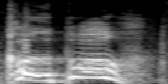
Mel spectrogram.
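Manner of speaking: very high, loud celebration; jubilant cheer. Acted. Parent celebrating child's catch of the ball, jubilant.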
